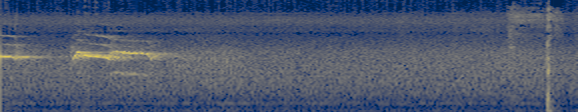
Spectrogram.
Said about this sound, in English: Their young are just hatched, and they're flying about in the woodland at the farm, calling for their parents to come and feed them with this very high-pitched squeak, very uncharacteristic for a large bird like a buzzard. Just hear them.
